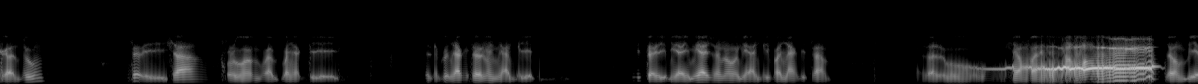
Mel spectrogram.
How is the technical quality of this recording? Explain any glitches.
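The quality is poor, with heavy vocoder coding throughout and a feedback squeal near the end.

Throughout, the speech has a buzzing, mechanical robot quality, with nothing above 3.8 kHz. This is LPC-10 vocoder damage, consistent with a 2.4 kbit/s coder. A ten-pole vocal-tract filter is excited by either a pulse train or noise, so each moment becomes wholly voiced or wholly unvoiced.

From 9.48 s to 11.67 s, a steady 731 Hz tone swells over about a second into a squeal roughly 15 dB above the speech. This is loudspeaker feedback squeal. The microphone picks up its own loudspeaker, and at 731 Hz the loop gain exceeds one, so that tone keeps growing.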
